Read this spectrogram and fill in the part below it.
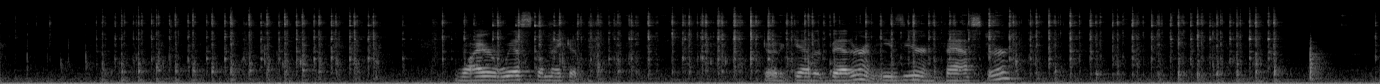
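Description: A whisk clicks rapidly against the sides of a cup.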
